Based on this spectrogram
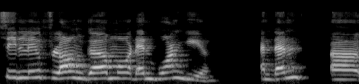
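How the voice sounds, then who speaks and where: A woman with a high pitch and a bright, sharp tone uses a raised, projected voice, speaking at a fairly slow pace with ordinary pitch variation. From Cambodia. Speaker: network marketing distributor sharing success story. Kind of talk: testimony. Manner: halting.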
